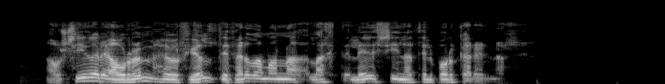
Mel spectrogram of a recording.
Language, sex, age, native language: Icelandic, male, 70-79, Icelandic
